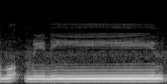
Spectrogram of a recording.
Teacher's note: نی یا مدہ ہے اور نون پہ وقف کر دیں گے، نین کو لمبا کریں گے، مد وقفی بن جائے گی یعنی مد عارض للسکون ہوگی. وقف کر دیں گے تو مؤمنین لمبا کریں گے، نون پہ اظہار کریں گے، آخر والے نون کی زبر ختم ہو جائے گی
